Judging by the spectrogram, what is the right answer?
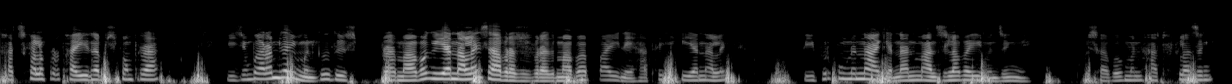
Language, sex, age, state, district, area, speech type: Bodo, female, 60+, Assam, Kokrajhar, urban, spontaneous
